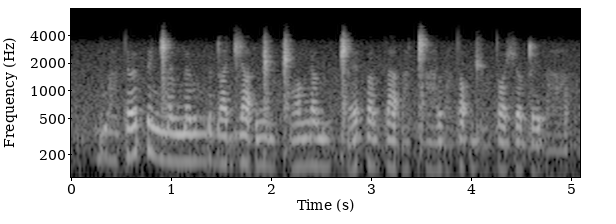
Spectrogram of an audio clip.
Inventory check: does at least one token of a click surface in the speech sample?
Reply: yes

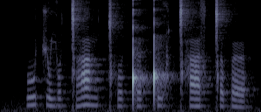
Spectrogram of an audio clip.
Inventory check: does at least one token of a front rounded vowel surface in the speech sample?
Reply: yes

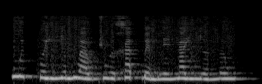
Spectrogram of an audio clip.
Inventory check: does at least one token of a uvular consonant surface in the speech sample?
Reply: no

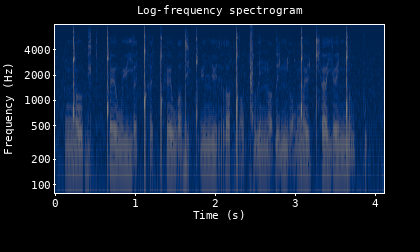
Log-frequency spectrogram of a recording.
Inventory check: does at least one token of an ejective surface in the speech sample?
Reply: yes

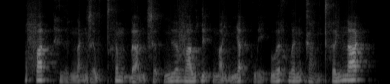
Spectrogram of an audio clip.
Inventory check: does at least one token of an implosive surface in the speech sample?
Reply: yes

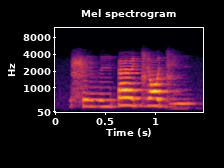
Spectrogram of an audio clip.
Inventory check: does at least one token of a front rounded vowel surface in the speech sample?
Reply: no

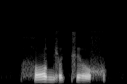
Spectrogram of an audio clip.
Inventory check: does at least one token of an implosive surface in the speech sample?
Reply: no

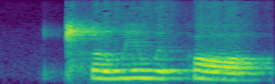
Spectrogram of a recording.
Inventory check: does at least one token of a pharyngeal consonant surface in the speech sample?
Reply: no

